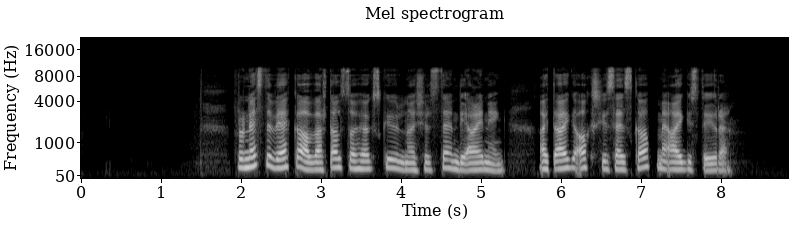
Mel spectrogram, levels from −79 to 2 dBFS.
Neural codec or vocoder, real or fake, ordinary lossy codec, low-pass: none; real; AAC, 64 kbps; 9.9 kHz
